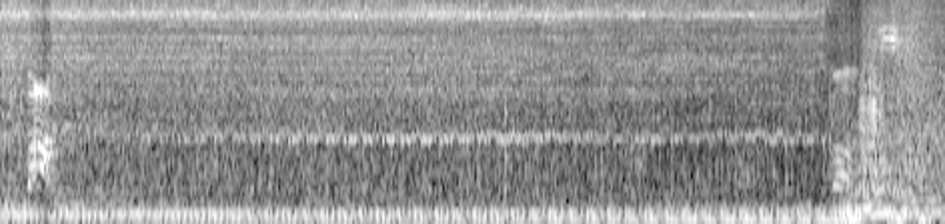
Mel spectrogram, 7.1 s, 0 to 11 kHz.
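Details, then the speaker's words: Six-cylinder with an uneven idle and a repeating missing pulse that carries into a rev; still missing after cylinder 6's injector was swapped for a known-good one. Spark is strong and compression is 30 PSI low on cylinder 6. Cause unconfirmed. "Though the cylinder 6 did have 30 less PSI compression than the rest, it technically should still fire."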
